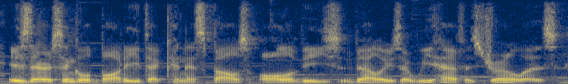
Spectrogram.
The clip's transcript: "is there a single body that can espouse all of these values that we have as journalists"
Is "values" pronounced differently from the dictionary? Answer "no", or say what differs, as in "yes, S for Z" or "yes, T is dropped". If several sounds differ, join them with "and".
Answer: no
